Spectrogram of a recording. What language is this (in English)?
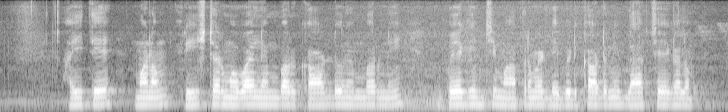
Telugu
